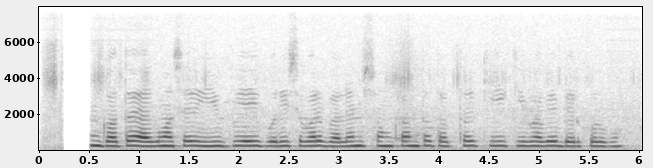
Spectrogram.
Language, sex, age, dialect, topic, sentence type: Bengali, female, 18-24, Rajbangshi, banking, question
